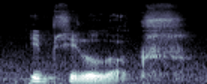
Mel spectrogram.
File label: "Ypsylodox", pronounciations; Fourth Way; Beelzebub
